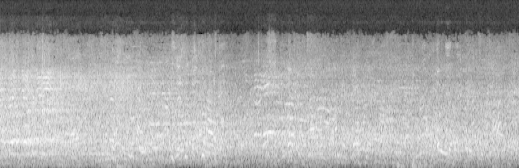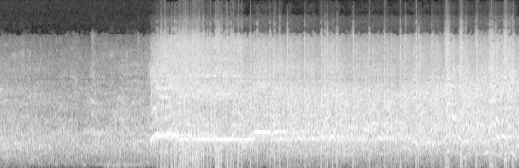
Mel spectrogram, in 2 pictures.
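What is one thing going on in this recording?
Many voices murmur and chatter in a large echoing hall.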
